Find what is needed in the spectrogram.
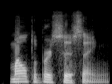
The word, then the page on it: Multiprocessing: American English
